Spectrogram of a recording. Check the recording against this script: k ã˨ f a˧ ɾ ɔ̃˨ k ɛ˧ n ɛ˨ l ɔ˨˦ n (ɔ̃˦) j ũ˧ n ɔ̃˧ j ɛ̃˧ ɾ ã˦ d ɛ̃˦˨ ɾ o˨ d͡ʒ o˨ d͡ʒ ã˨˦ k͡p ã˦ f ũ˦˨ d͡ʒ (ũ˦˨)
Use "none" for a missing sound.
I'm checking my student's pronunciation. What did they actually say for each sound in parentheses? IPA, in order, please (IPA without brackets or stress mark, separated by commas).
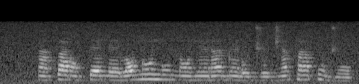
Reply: ɔ̃˦, ũ˨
